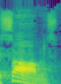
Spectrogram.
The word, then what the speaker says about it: psalms: P-N-E-V-M-A. We say pneuma, but there are no silent letters in Greek. Pneuma. We say psalms. Psalms in English should be spelled S-A-M-S. Psalms. But someone would say Sam's. If you are correct, you would say Psalms with a little oo on the end.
